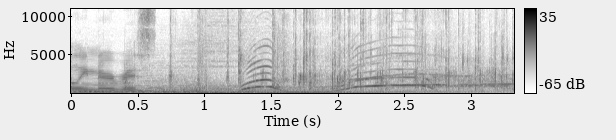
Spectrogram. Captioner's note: applause and cheering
